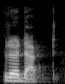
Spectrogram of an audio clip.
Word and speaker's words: product: in case of stress if we have a noun in most of the cases the first syllable is stressed so for sixth one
